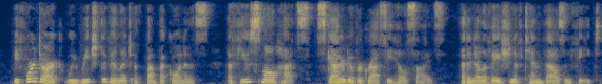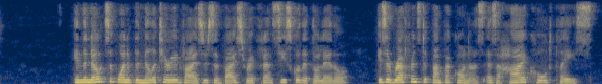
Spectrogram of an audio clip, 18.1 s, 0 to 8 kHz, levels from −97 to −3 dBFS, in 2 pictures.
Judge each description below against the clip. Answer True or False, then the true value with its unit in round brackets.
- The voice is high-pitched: True (200 Hz)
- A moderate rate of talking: True (155 wpm)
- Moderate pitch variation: True (3.0 semitones)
